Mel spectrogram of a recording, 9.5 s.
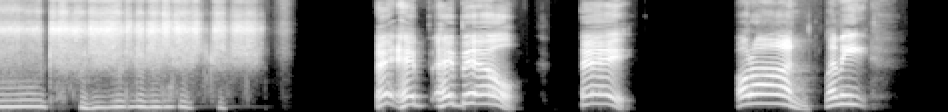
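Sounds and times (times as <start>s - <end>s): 
voice imitating a lawnmower: 0.2s - 2.6s
speech: 0.8s - 2.5s, 3.8s - 5.3s, 5.9s - 6.4s, 7.4s - 8.8s.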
